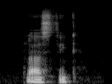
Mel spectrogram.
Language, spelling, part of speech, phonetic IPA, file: Polish, plastik, noun, [ˈplastʲik], LL-Q809 (pol)-plastik.wav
